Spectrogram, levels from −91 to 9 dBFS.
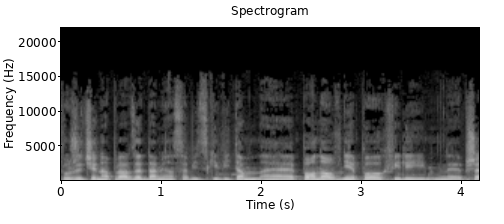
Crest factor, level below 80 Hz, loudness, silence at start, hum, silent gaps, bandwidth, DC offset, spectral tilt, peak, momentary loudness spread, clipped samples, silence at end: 16 dB; -48 dBFS; -23 LUFS; 0 s; none; none; 15 kHz; 0.3%; -6 dB/octave; -6 dBFS; 6 LU; under 0.1%; 0 s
